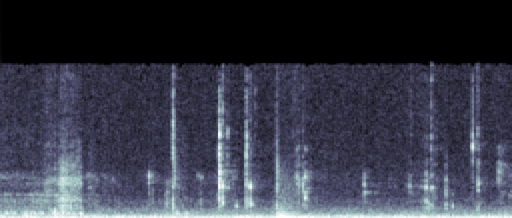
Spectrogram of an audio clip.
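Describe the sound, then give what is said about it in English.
Wet, crunchy biting and chewing of chicken wings, with several sharp crackling bites and smacking mouth sounds over a low steady hum, no one speaking. “Look at these wings”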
